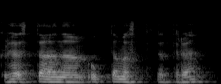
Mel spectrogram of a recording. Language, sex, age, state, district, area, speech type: Sanskrit, male, 30-45, Karnataka, Uttara Kannada, rural, spontaneous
